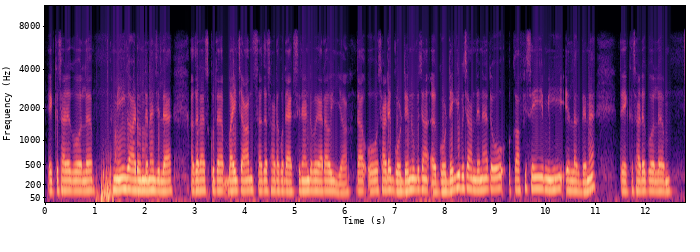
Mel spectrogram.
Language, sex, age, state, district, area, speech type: Dogri, male, 18-30, Jammu and Kashmir, Samba, urban, spontaneous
